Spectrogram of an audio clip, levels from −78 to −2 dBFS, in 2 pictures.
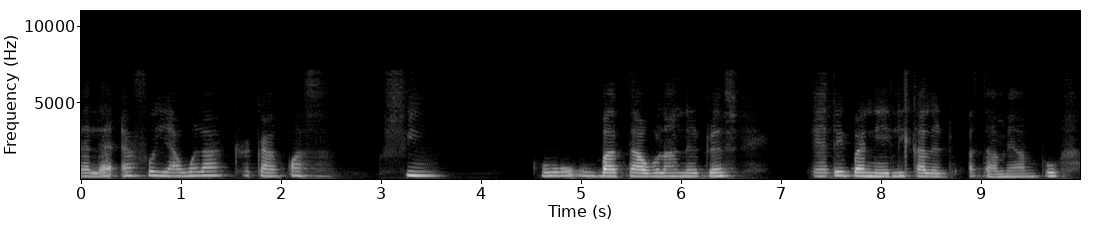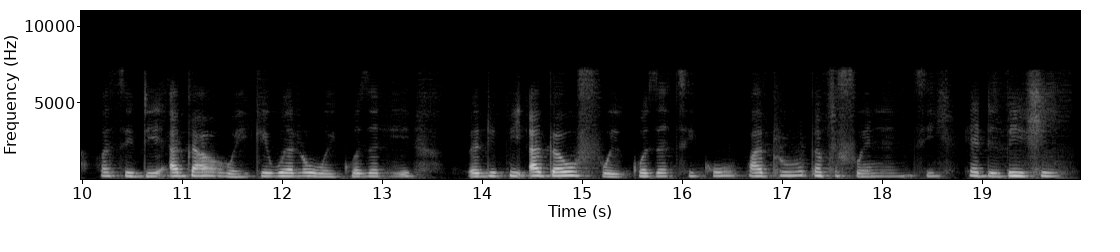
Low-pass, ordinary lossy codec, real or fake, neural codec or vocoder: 7.2 kHz; MP3, 48 kbps; fake; codec, 16 kHz, about 1 kbps, DyCAST, with the encoder's durations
